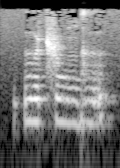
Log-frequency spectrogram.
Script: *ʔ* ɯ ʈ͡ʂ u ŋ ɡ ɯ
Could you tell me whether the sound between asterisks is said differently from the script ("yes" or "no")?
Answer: no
